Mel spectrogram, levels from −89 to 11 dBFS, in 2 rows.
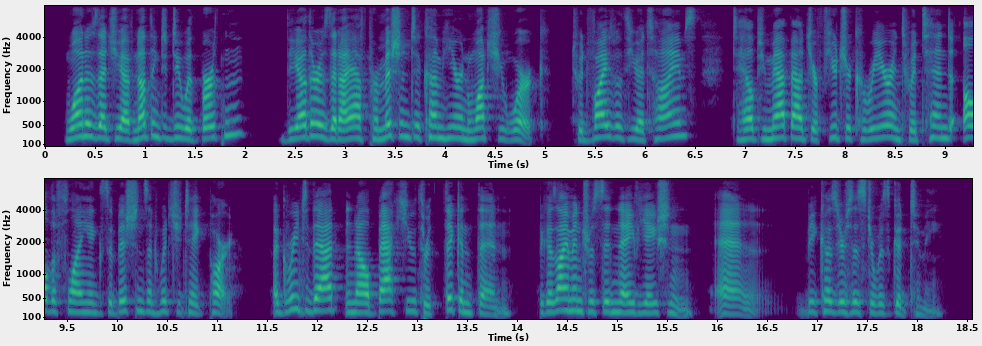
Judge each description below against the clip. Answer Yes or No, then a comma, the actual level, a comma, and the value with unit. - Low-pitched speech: No, high, 215 Hz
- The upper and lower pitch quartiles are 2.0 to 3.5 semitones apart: Yes, average, 2.8 semitones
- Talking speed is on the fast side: Yes, fast, 235 wpm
